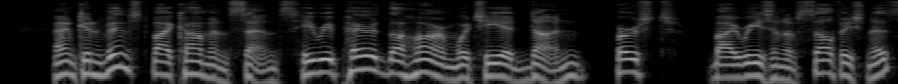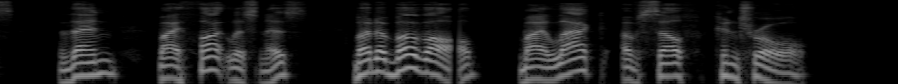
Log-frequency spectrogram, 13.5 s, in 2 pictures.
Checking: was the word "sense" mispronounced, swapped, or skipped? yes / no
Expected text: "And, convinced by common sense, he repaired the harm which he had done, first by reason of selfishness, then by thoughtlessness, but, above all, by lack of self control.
no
